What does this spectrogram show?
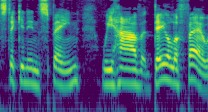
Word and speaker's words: Deulofeu: in Spain, we have Deulofeu. And if you think I'm mispronouncing that, that is taken straight from a Spanish man's mouth.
